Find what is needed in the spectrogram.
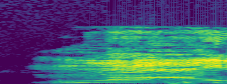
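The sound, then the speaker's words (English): A rough, guttural throat-clearing sound that swells after a brief silence and holds loud and raspy for about a second, with a low growling rumble underneath. “You're just clearing your throat.”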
